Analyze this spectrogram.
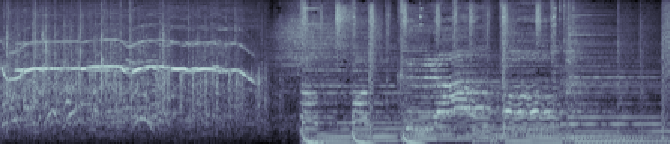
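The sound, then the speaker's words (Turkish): A crowd on a Kral Pop Radyo program claps and cheers for about three seconds, with a high whistle-like tone running over the noise, before loud music with heavy bass and drums cuts in. “Alkışlamak için programın sonunu beklesenize sanki başınıza neler geleceğini biliyormuşsunuz gibi.”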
